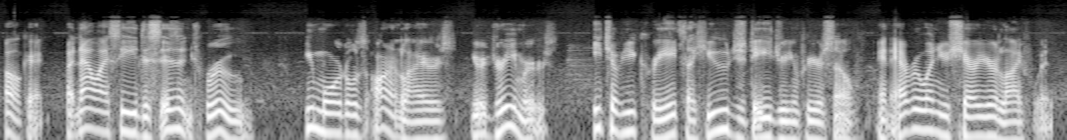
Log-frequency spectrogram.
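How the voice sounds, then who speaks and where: A man voicing an earnest, naive female succubus from a video game, musing and halting as he reads her lines. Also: medium pitch, gravelly, muffled recording. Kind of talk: reading video game dialogue aloud.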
